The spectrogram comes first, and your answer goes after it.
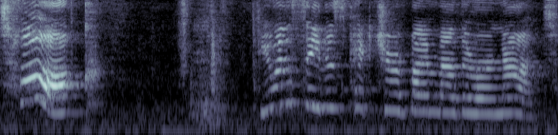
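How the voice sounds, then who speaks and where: Putting on a squeaky character voice in an extremely high pitch, a woman talks at a fairly quick pace with lively intonation and big swings in loudness over clear background noise. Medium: stage play. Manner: brisk, forward, theatrical.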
